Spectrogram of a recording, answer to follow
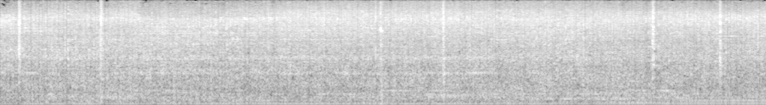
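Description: Motor-driven concrete pan mixer running steadily, a low hum under the paddles churning the red coloured top-layer mix for concrete tiles, with a few sharp clicks along the way.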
